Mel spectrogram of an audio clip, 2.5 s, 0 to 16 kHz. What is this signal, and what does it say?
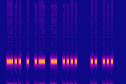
Morse code, heard as a keyed tone, about 30 wpm, 1000 Hz. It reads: DEATH IS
